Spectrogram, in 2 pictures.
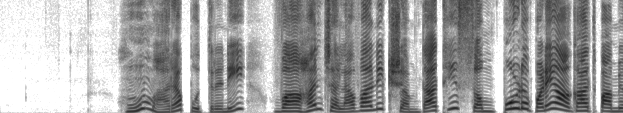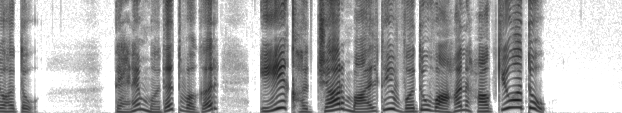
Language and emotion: Gujarati, surprised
